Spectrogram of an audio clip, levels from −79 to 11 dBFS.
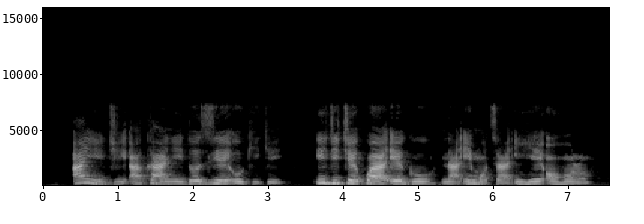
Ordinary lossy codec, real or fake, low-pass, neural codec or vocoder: none; real; 7.2 kHz; none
